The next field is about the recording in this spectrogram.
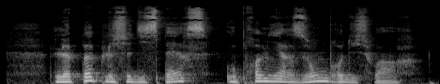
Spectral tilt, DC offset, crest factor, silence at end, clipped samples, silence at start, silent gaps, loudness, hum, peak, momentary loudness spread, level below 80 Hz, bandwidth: -4.5 dB/octave; under 0.1%; 16 dB; 0.05 s; under 0.1%; 0.2 s; none; -25 LUFS; none; -8 dBFS; 10 LU; -50 dBFS; 16.5 kHz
